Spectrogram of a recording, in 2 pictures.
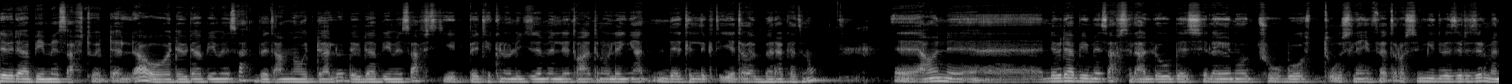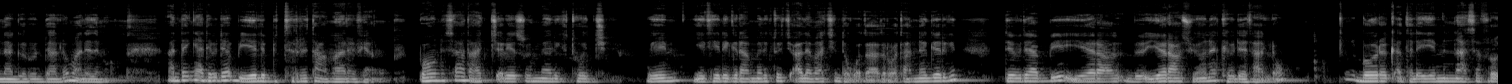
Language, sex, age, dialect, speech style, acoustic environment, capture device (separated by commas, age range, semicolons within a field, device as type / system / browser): Amharic, male, 18-24, Ethiopia - Gondar, happy; excited; focused, nature; silence, mobile / Linux / Chrome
